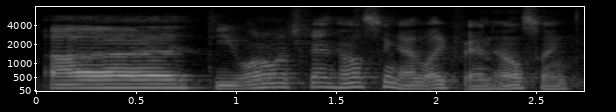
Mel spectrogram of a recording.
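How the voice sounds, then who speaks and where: Male podcast co-host, mid pitch, animated and profane, casual banter. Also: brisk, highs cut off. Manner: animated, swearing, laughs often. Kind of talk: casual chat.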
